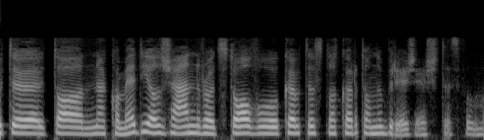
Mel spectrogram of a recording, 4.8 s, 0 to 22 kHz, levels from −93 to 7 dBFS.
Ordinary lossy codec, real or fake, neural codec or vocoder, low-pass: MP3, 48 kbps; fake; codec, 16 kHz, 0.5 kbps, X-Codec, WavLM features, trained on Multilingual LibriSpeech; 7.2 kHz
